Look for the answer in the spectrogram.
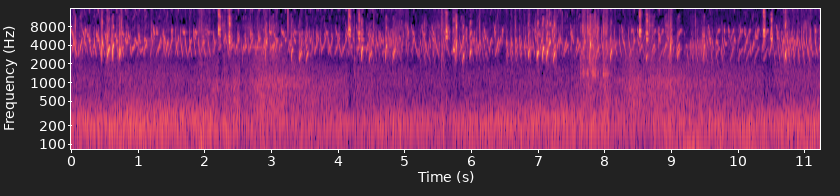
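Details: European goldfinch song intended to stimulate singing in goldfinches: a long, continuous stream of thin, rapid high twitters, fairly even in loudness, with scattered sharper chirps and a short buzzy burst near the eighth second over low background hum.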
